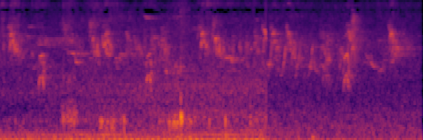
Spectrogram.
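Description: Several wild birds chirping and singing in quick short calls over a low steady rumble.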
